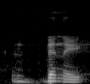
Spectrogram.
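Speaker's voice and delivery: usual speaking voice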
